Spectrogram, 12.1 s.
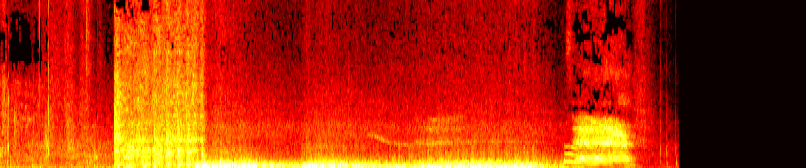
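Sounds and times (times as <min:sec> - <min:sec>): car engine starting and revving: 0:01.7 - 0:08.5.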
